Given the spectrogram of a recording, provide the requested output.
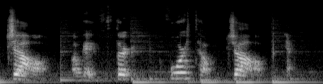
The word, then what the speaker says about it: Zhao: Which leads nicely to one of the next more common names, which is Zhao. Z-H-A-O. Zhao. Yeah, Bob really did a good job. It's Zhao.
